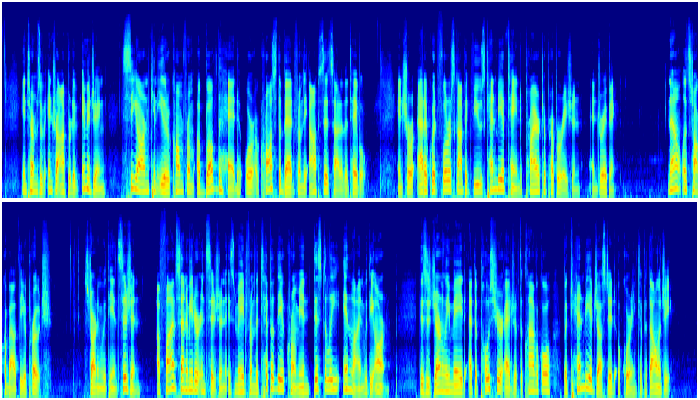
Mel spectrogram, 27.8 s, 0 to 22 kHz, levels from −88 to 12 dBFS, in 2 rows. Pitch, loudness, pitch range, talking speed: 160 Hz, -21 LUFS, 135-195 Hz, 180 wpm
